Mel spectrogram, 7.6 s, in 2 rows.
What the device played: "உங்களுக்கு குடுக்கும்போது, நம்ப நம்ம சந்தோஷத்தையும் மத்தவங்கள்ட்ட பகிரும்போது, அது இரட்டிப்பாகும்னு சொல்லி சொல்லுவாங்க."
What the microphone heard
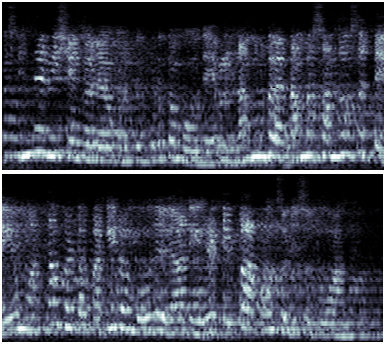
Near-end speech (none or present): none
